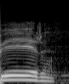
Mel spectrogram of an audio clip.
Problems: constant background noise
